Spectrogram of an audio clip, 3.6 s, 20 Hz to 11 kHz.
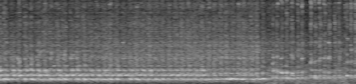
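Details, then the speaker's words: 1989 Ford F150, 61,000 original miles, sat over 20 years, new fuel pump and filter fed from a gas can; after cranking, quick even clatter of about four beats a second, running on its own, barely smoking. "Oh, yeah, come on. Woo! There she goes. Oh, man. Not even hardly smoking."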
